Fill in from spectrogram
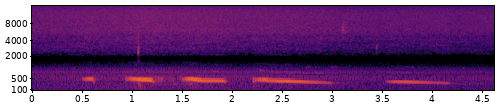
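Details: A Greater Roadrunner perched in a tree at Falcon State Park, southern Texas, gives a series of low, dove-like coos, each sliding downward.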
